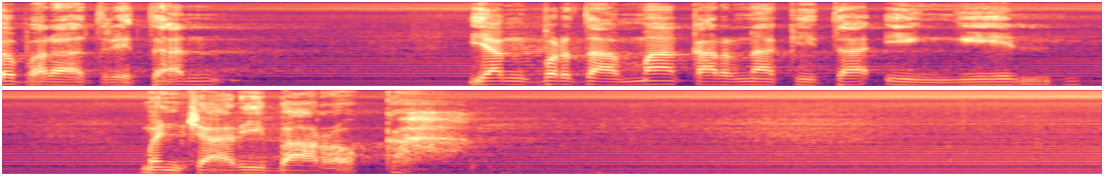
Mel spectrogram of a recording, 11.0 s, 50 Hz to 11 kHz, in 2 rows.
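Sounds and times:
electrical mains hum and buzz: 0:00.0 - 0:11.0.

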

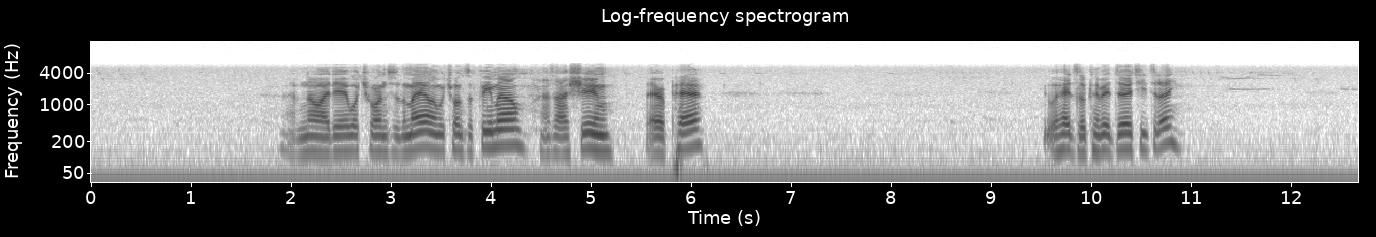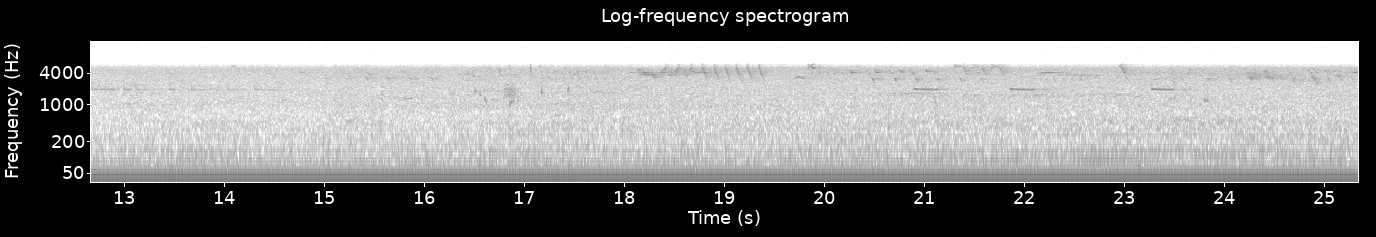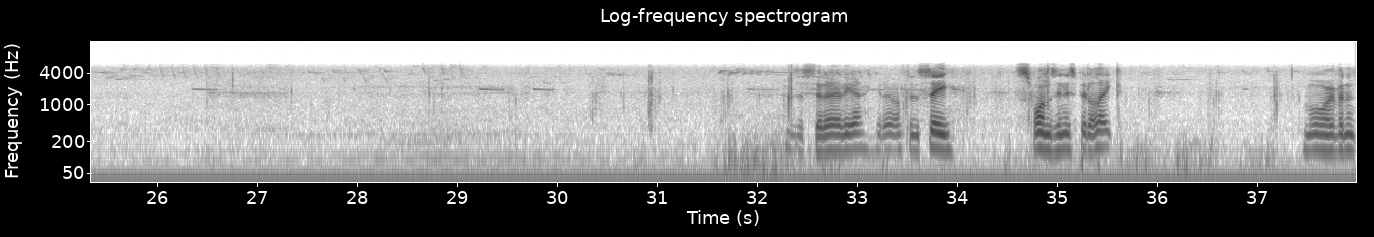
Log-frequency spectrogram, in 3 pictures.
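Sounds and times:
outdoor background noise: 0:00.0 - 0:37.9
birds chirping and whistling: 0:10.6 - 0:37.9.

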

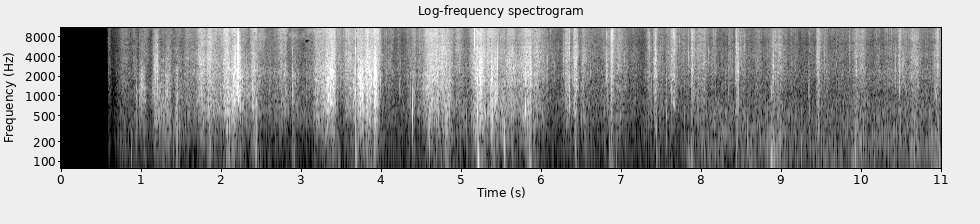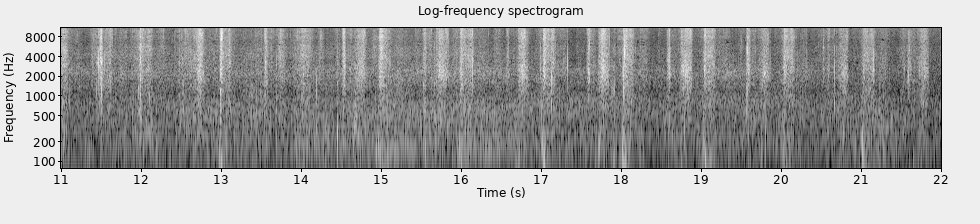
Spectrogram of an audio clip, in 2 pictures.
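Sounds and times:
footsteps: 0:00.7 - 0:22.0
rustling: 0:00.7 - 0:22.0.

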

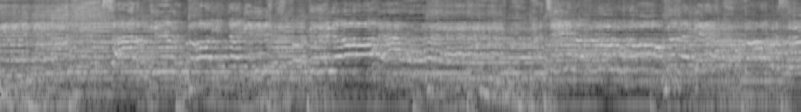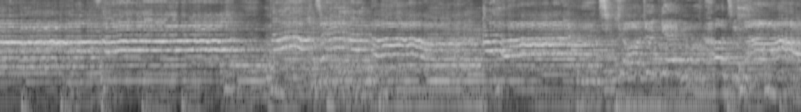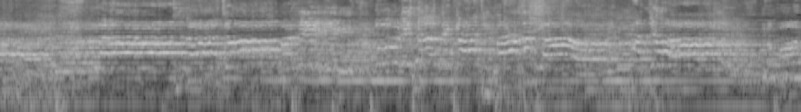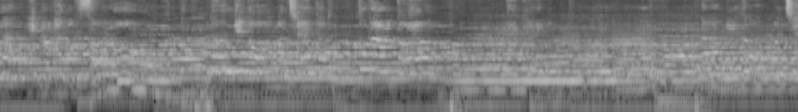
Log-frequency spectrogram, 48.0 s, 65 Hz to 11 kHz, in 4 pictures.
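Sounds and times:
instrumental accompaniment: 0:00.0 - 0:48.0
woman singing a ballad: 0:00.0 - 0:48.0.

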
